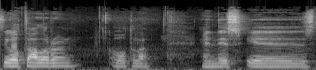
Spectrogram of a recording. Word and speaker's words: Othala: This one is Othala, or Othala, depending on how you pronounce it. Othala is how I pronounce it.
